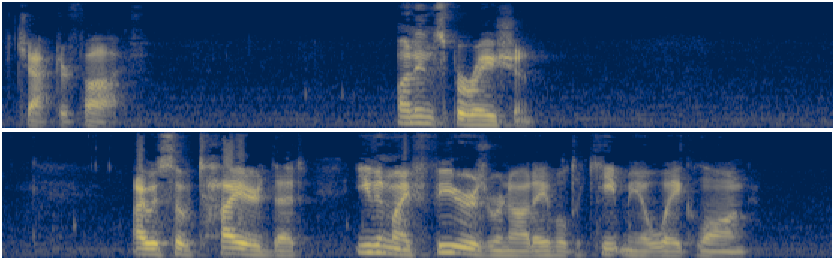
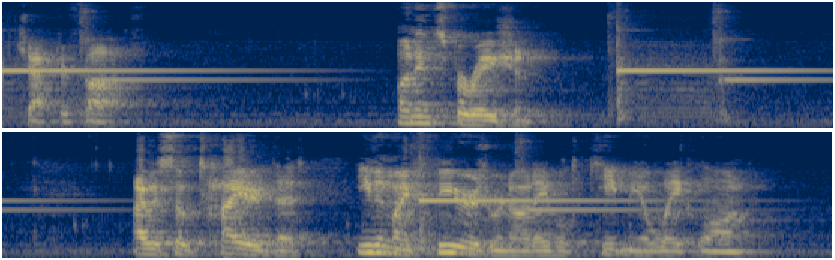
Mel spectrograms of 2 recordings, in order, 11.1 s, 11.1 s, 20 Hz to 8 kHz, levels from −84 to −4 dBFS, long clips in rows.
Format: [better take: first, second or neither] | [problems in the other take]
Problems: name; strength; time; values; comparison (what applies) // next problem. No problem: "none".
first | background sound (Door / Bell); 6 dB below the speech // room echo; dies away in 1.1 s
